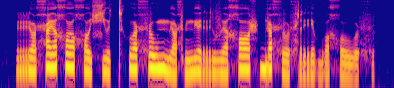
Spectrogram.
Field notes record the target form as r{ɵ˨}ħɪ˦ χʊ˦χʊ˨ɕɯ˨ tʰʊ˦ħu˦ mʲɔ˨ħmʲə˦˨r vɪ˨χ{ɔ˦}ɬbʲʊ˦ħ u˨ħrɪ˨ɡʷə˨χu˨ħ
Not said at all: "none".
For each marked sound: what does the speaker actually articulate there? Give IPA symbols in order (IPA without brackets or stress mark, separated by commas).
ɵ˨, ɔ˦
